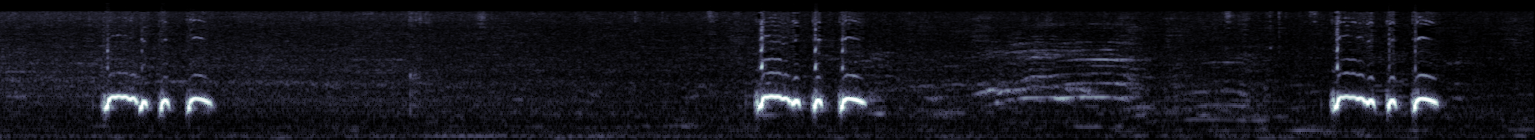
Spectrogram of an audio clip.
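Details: Lure song of a zebra dove (perkutut), played to draw replies from other doves: three separate bursts of three to four bubbling, arched coos, spaced roughly three seconds apart, with faint low rumble between.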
